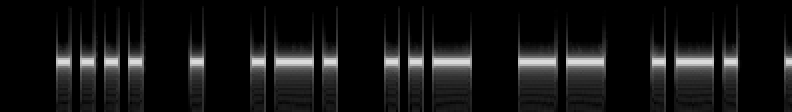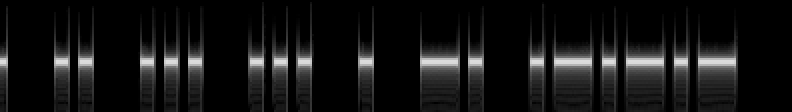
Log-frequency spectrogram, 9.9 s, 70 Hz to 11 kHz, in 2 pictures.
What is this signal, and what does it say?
Morse code, heard as a keyed tone, about 16 wpm, 680 Hz. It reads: HERUMREISSEN.
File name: Morsekurs / Witze / Witz 31. Mai 2022 70 F80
